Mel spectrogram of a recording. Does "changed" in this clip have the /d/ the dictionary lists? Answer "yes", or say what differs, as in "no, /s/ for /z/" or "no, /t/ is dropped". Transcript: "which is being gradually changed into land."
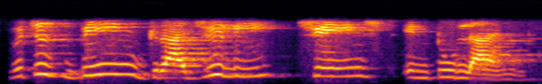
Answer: yes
